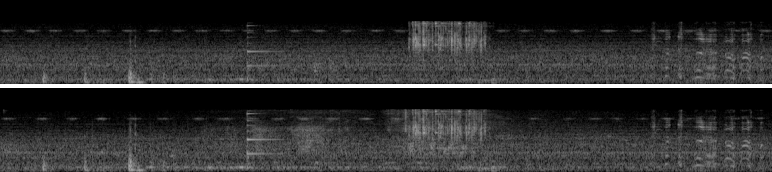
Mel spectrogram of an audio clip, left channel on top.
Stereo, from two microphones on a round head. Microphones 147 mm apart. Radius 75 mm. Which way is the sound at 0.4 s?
10° right (ahead or behind).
